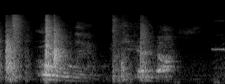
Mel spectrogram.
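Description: A sharp smack of a twisted towel, a 'rat tail', cracking at the start, followed by a shouted 'oh' and a few lighter knocks and scuffles.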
